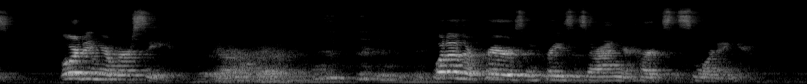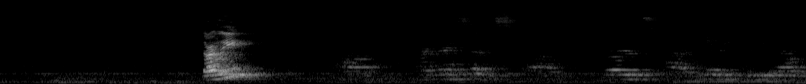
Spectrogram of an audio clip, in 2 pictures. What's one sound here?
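A woman speaks clearly to a room, in a space with a slight echo.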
